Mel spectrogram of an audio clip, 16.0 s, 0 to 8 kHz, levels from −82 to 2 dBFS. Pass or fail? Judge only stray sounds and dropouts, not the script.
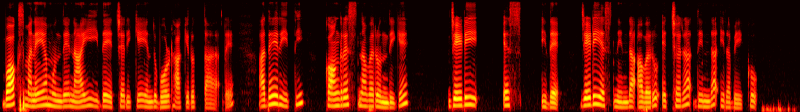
pass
